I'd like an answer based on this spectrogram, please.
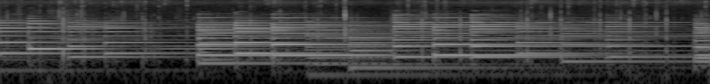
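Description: Slow background piano music: chords struck and left to fade, with single notes picked out above them and a new chord about every two seconds.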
